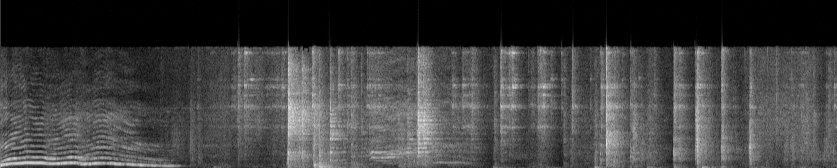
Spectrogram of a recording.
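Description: A person's high, wavering wail, held for about two seconds and falling in pitch at the end. Then scattered knocks, thumps and rustles.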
